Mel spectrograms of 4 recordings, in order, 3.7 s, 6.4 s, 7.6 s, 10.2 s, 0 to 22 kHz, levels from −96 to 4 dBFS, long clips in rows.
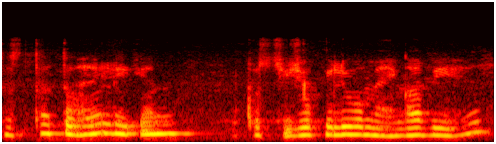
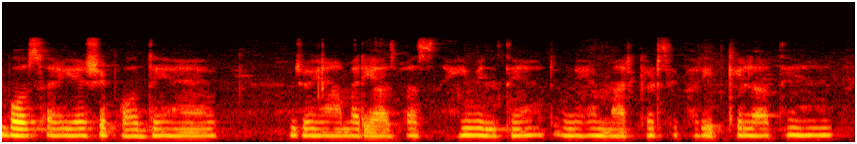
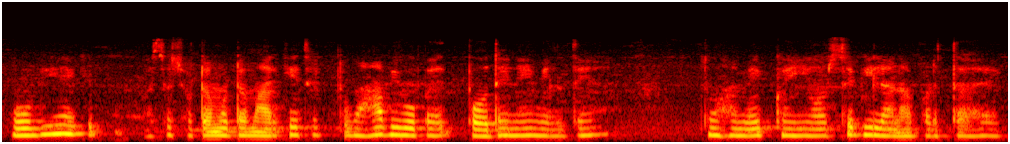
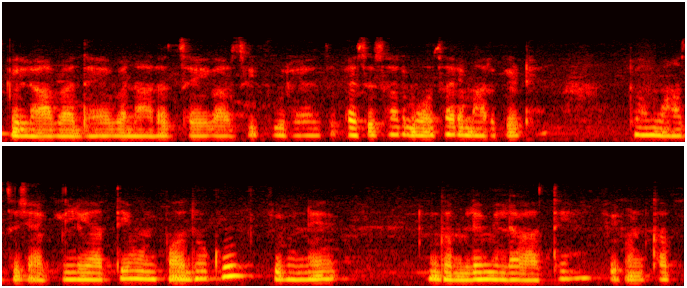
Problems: constant background noise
